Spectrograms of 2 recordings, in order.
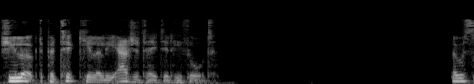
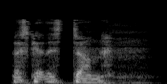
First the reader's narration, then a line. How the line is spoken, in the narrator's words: Poole said grimly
